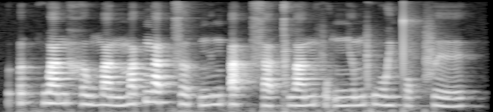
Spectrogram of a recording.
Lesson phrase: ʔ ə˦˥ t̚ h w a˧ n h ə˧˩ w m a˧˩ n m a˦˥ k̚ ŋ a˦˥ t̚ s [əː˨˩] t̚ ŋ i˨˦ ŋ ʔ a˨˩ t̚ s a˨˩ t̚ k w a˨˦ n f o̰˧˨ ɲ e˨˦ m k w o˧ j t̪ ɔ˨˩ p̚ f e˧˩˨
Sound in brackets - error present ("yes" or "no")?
no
